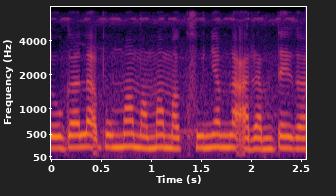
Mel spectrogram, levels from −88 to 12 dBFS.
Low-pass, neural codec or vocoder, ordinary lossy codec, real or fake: 7.2 kHz; none; none; real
